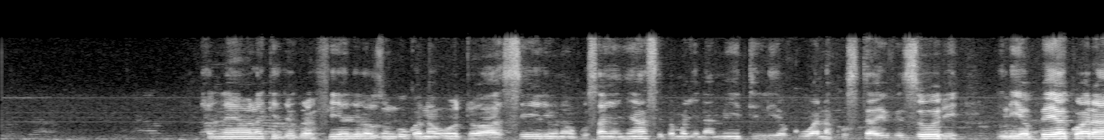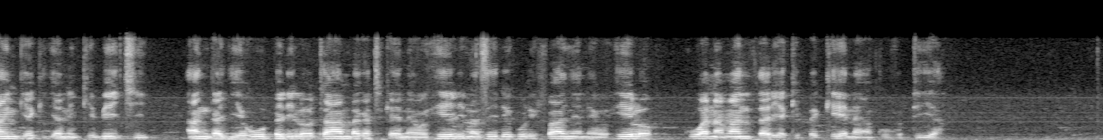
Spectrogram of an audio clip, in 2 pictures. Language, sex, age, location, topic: Swahili, male, 25-35, Dar es Salaam, agriculture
